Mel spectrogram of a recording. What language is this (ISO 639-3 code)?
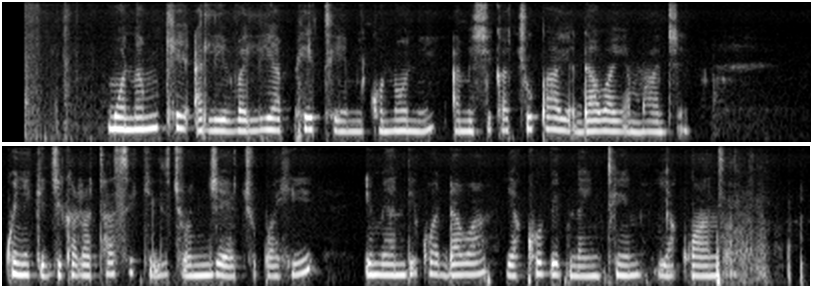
swa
